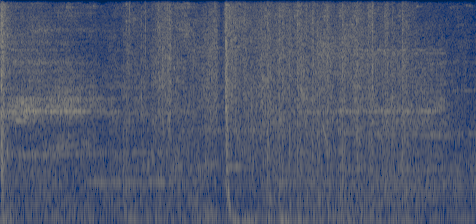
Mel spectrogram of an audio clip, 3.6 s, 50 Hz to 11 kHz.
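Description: Automated turret in the video game Helldivers 2 firing a sustained fusillade of rapid gunshots, dense and loud over battle din, with a sharp boom partway through.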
